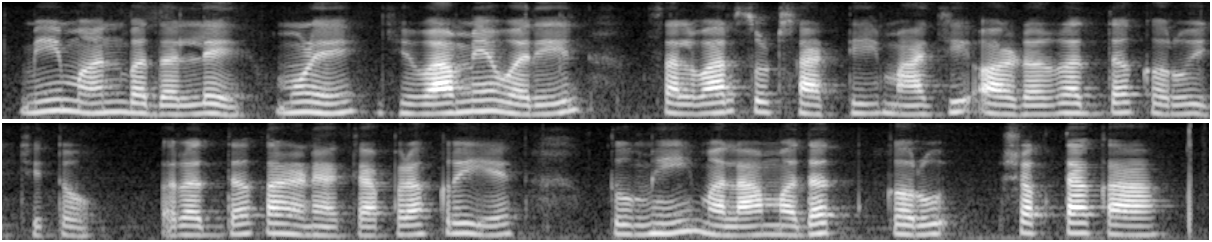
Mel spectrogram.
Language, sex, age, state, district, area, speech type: Marathi, female, 30-45, Maharashtra, Ratnagiri, rural, read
